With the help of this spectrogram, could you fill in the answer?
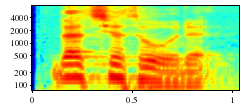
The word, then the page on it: daziatore: dialettale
